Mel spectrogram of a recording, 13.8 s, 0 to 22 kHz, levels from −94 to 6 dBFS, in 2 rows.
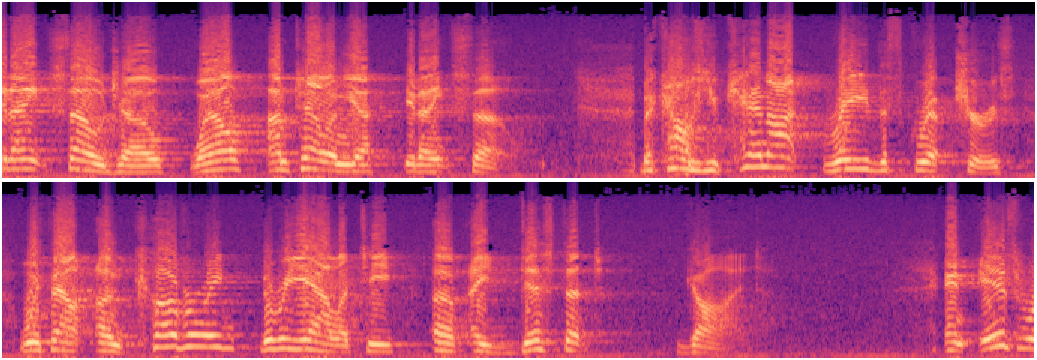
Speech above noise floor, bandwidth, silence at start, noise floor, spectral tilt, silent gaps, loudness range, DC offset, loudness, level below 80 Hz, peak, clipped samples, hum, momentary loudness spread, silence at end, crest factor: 28 dB; over 20 kHz; 0 s; -35 dBFS; -3 dB/octave; none; 5 LU; under 0.1%; -6 LUFS; -36 dBFS; 0 dBFS; 3%; none; 11 LU; 0 s; 8 dB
